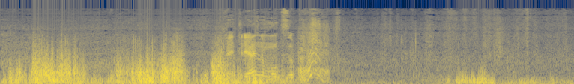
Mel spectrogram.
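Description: A young man talks with animation close to a phone microphone, outdoors.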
